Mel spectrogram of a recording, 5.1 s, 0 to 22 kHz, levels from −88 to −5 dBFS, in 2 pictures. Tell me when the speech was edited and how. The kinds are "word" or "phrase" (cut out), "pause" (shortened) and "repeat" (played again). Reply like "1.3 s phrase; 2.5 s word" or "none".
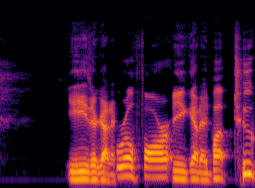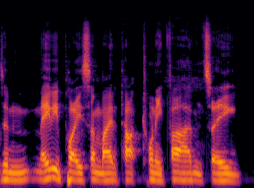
1.2 s word; 1.7 s word; 2.1 s word; 2.6 s word; 3.7 s word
